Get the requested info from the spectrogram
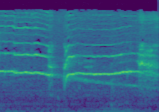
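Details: Chihuahua giving a thin, high, drawn-out tonal whine-howl that holds steady, breaks off briefly near the middle, then resumes and slowly rises and falls.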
